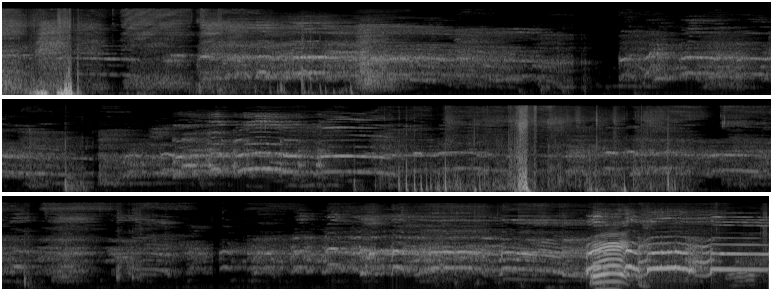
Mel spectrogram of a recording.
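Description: Chickens clucking on and off, with a rooster starting to crow right at the end. Two sharp knocks stand out, one near the start and one about ten seconds in.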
